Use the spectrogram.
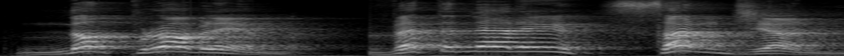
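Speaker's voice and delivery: loud, drawn-out foreign butcher voice; high, slow, blaring foreign accent. Acted. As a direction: boom it out slowly as a hammed-up foreign butcher. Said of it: "imagine, like, a foreign butcher".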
